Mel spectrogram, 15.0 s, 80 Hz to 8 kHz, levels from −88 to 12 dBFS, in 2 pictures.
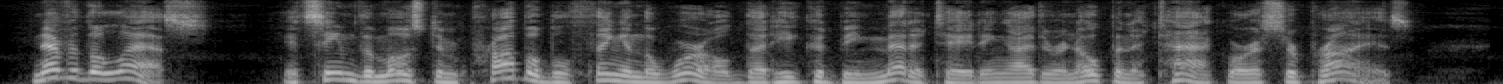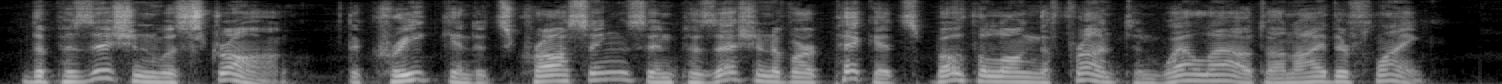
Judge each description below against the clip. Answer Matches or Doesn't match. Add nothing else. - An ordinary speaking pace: Matches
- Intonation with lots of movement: Matches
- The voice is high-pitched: Doesn't match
